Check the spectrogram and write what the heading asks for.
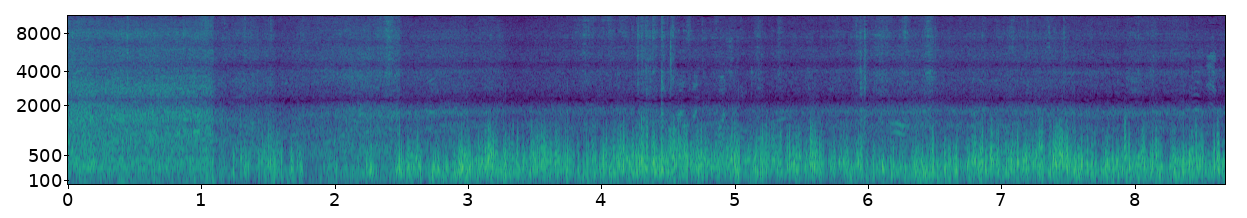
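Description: Wind noise on a phone's microphone over the wash of breaking surf, with voices in the background. The sound changes abruptly about a second in.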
